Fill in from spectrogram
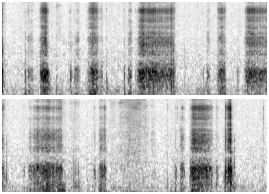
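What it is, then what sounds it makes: Ballpoint pen writing on paper. The tip of a blue plastic ballpoint pen, held in the fingers, writes on a thin grid-printed calligraphy practice sheet lying flat on a desk. Quiet scratchy strokes come in short bursts and longer drags, with a bright, papery rasp and little low end.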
